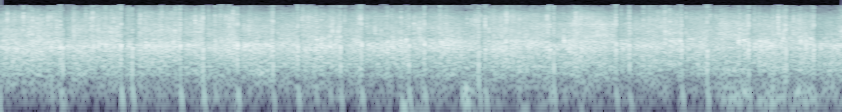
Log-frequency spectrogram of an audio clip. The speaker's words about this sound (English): Let's give a round of applause for our wonderful speakers who came. Thank you, guys.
